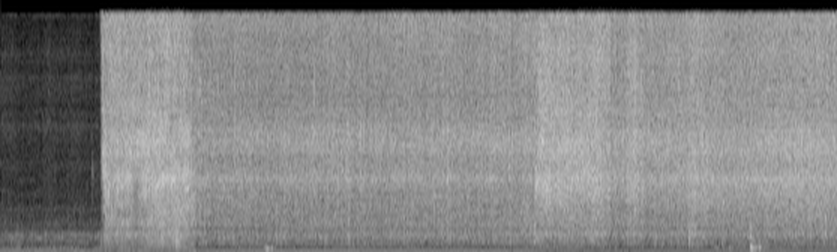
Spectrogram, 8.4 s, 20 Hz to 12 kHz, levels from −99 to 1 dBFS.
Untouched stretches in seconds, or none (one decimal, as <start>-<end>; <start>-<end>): 1.9-8.4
